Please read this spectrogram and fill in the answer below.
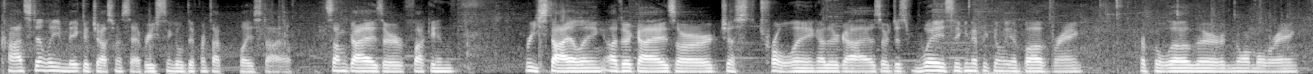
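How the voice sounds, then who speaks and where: With noticeable background noise behind him, a man speaks at a medium pitch with big swings in loudness. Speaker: gaming YouTuber. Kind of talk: gameplay commentary. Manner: soft; casual, halting with fillers.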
